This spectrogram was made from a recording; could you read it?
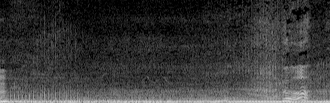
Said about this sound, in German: Oh, sind die bekloppt? Um ein Haar hätten diese wahnsinnigen Motorradfahrer meinen Käfer erwischt.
